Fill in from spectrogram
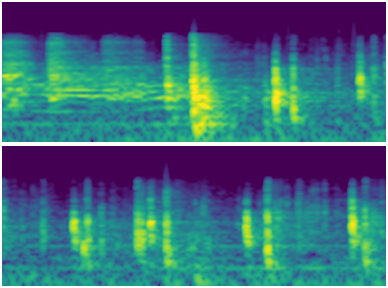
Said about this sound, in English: The side door is open. Push it and go on in. All right, shut the door and walk down to the far end.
